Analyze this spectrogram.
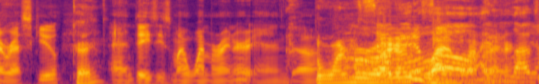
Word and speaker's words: Weimaraner: And Daisy's my Weimaraner. And Beautiful. I Weimaraner. love that. Yeah. That's Have her you name. seen Best in Show? Isn't that her name? When you're drunk. Close, Weimaraner.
